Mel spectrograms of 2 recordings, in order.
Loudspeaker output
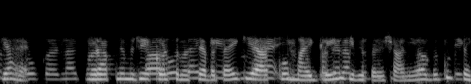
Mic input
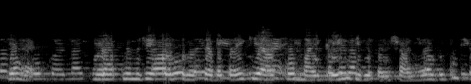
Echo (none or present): present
